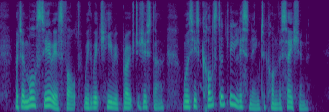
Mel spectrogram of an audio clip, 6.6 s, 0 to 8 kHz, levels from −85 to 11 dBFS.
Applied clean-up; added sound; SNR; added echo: none; none; none; none.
